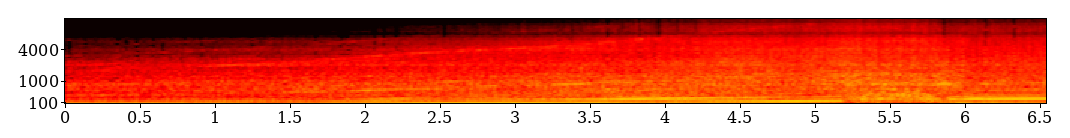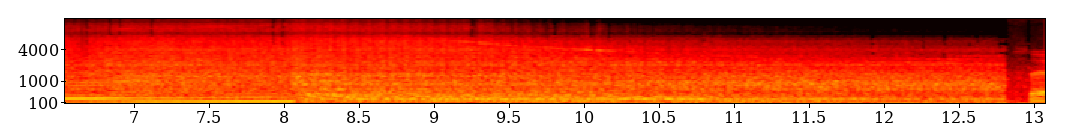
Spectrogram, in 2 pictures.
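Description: A turbocharged Ford Barra-engined car accelerating hard, its engine note rising through several gears with a strong intake whoosh, loud and close.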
